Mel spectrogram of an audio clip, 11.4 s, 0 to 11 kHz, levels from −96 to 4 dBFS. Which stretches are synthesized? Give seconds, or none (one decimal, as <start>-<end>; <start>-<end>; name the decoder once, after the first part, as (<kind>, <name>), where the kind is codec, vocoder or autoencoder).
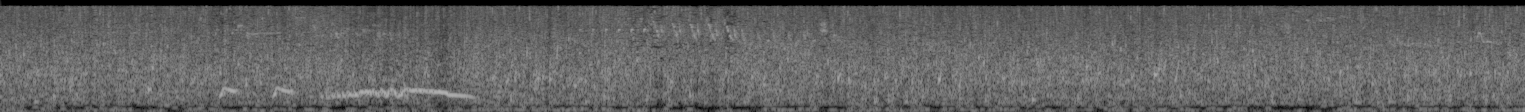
2.6-3.3 (vocoder, Vocos)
